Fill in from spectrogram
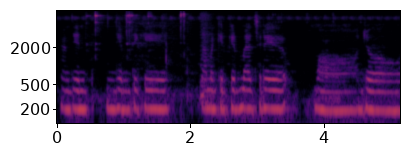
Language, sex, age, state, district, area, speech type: Odia, female, 30-45, Odisha, Sundergarh, urban, spontaneous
